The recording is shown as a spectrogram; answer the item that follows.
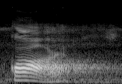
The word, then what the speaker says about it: chord: While in some other words, the same letters CH are pronounced as ka, as in cord, CHORD, cord.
